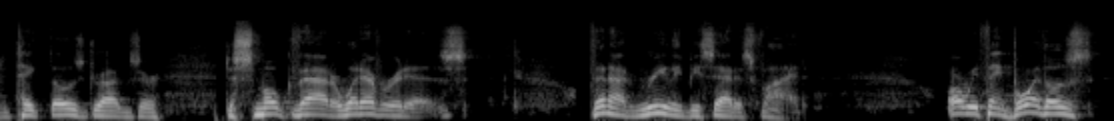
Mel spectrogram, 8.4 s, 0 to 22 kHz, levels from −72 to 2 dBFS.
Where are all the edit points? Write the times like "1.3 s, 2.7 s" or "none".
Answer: 4.3 s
